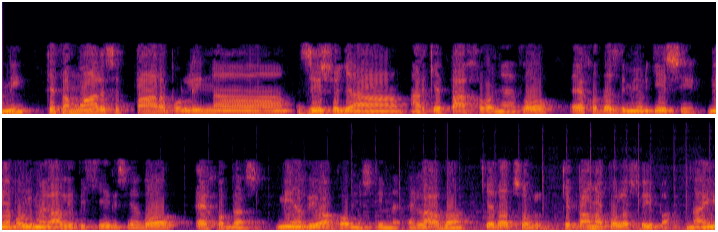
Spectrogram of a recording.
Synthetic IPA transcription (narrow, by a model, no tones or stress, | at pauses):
nice̞θɐmuɐɾe̞se̞pɐɾɐpo̞linɐ | ziso̞ʝɐːɾce̞t̪ɐxɾo̞ɲɐe̞ðo̞e̞xo̞nd̪ɐzðimiuɾʝisimiɐpo̞lime̞ɣɐlie̞piçiɾisie̞ðo̞ | e̞xo̞nd̪ɐsmiɐðio̞ɐko̞mist̪ine̞lɐðɐce̞ðɐt͡so̞lce̞pɐnoɐpo̞lɐsoipɐnɐi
